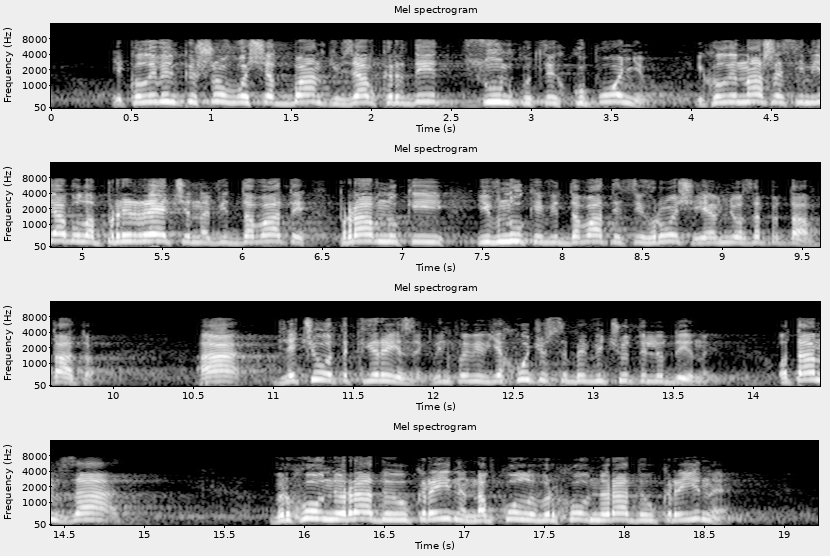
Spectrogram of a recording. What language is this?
Ukrainian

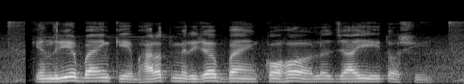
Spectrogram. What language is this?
Maithili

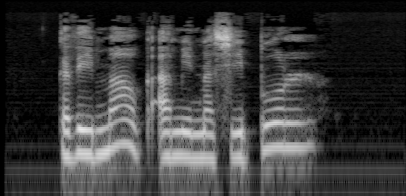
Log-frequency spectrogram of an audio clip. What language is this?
Bunun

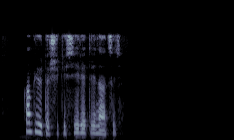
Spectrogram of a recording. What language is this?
Russian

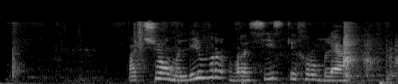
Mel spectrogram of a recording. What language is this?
Russian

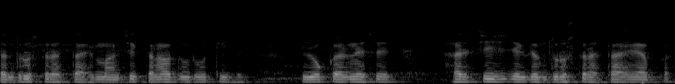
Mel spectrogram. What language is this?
Hindi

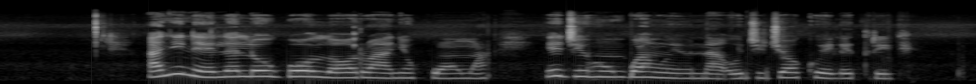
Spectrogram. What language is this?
Igbo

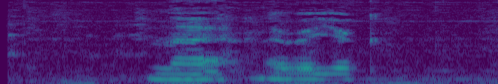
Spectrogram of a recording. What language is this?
Latvian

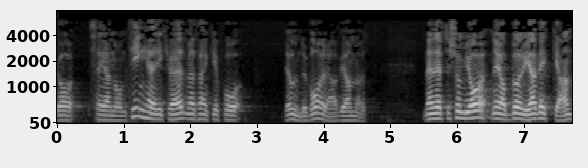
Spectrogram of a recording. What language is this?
Swedish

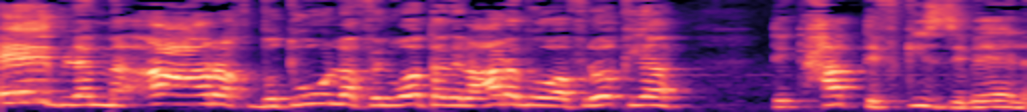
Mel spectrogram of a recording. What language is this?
Arabic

